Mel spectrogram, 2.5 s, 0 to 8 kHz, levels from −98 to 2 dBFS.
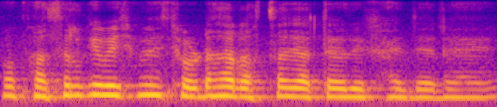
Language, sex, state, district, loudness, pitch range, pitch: Hindi, female, Bihar, Gaya, -15 LUFS, 190-220 Hz, 205 Hz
